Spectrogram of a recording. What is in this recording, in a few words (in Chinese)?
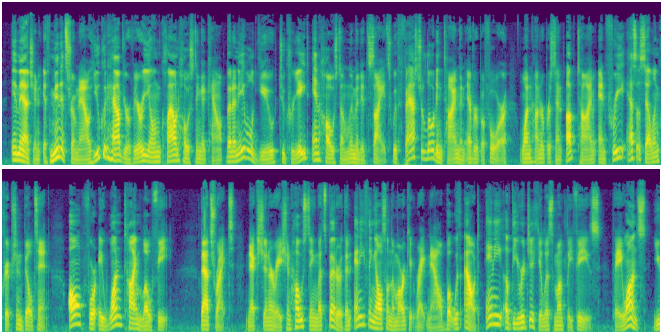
外籍男英 外语 美式英语 自然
